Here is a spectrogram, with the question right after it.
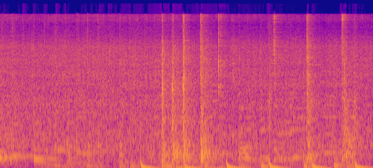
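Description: Potatoes sizzle and fry steadily in a pan, with stirring clatters and scrapes from about two seconds on, close and fairly loud with no talk.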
